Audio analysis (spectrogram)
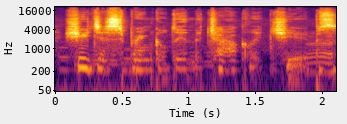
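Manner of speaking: unvoiced secret whisper. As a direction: lean in and whisper it. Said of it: "[name] leans in and whispers".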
